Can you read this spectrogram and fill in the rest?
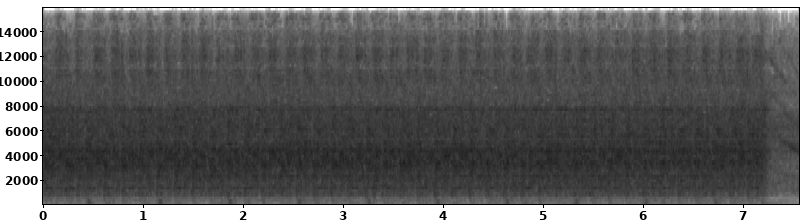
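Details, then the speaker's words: Subaru EJ20 in a 1995 Impreza track car that had been sitting, with newly wired harness: even cranking at about three beats a second, hissy, no firing. The fuel pump seems to run with the key off, as if reversed, so fuel delivery is suspected. "I don't know, even like when the key is on off, I feel like I hear the fuel pump going when it's not supposed to."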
